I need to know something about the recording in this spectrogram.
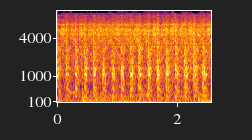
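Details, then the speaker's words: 1997-2001 Honda CR-V cranking with a spark tester on the ignition leads. Steady starter cranking at about five pulses a second never catches; there is no spark at any plug, so the distributor cap and rotor are suspected. "nice we got no spark no spark to the spark plugs at all so now we're going to pull the distributed cap and rotor off and see if we got spark there"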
